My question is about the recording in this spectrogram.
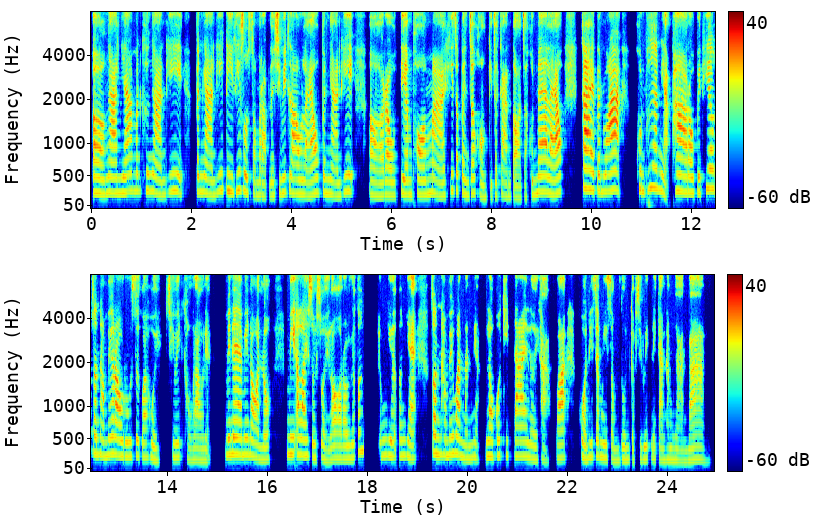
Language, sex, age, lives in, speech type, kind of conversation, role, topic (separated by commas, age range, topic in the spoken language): Thai, female, 25-29, Thailand, conversation, podcast, guest, สมดุลระหว่างชีวิตกับงานสำหรับคุณควรเป็นอย่างไร?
